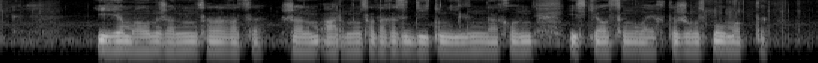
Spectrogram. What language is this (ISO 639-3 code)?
kaz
